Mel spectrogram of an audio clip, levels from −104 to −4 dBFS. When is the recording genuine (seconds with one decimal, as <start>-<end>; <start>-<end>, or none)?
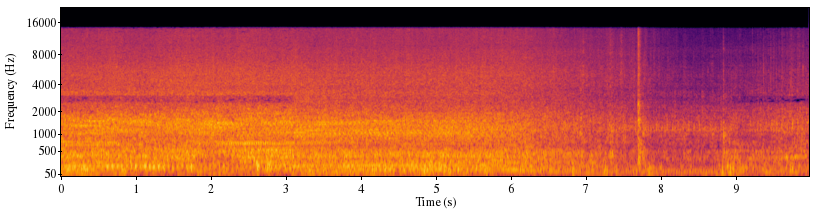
0.0-10.0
